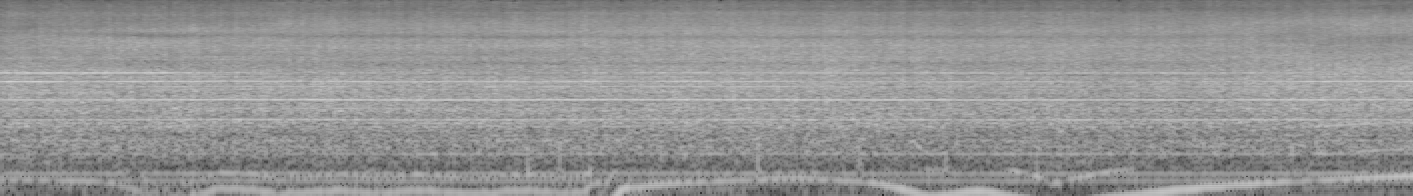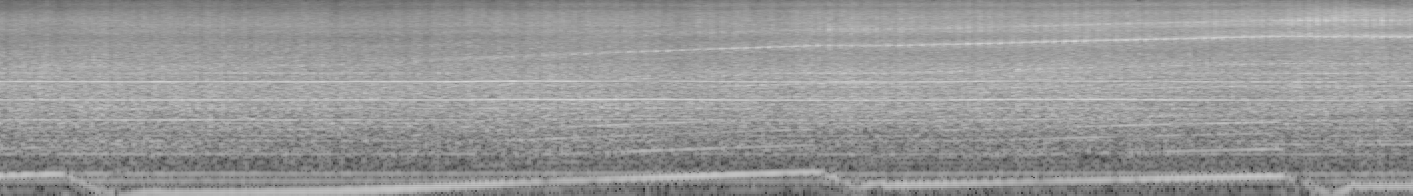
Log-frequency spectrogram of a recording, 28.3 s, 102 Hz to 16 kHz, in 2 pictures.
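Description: Lexus SC300's stroked 3.4-litre turbocharged 2JZ-GTE straight-six running hard on a chassis dyno. Its note climbs in pitch and falls back sharply several times, gear change after gear change. A high whine rises steadily over the last third.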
